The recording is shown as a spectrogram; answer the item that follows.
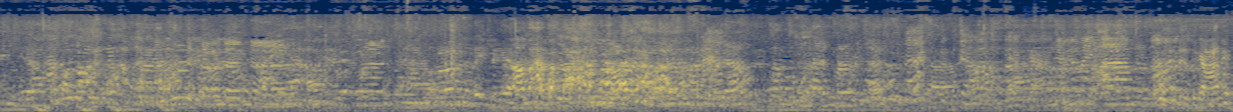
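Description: Several people talking over one another: overlapping chatter, loudest a little before the middle.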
